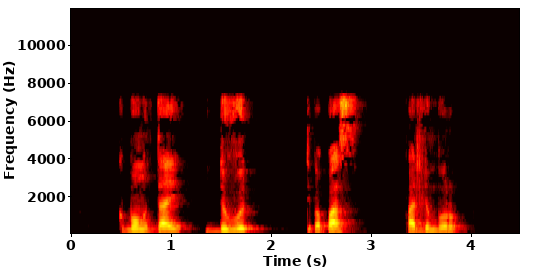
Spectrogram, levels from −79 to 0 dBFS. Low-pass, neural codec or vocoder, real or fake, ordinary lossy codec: 7.2 kHz; none; real; MP3, 96 kbps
